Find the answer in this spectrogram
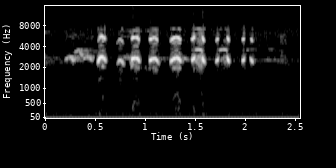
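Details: At a Chesapeake Osprey nest on 28 June 2023, during feeding on an American shad, an Osprey gives a short rising whistle then a quick string of bright repeated chirps, fading at the end.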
